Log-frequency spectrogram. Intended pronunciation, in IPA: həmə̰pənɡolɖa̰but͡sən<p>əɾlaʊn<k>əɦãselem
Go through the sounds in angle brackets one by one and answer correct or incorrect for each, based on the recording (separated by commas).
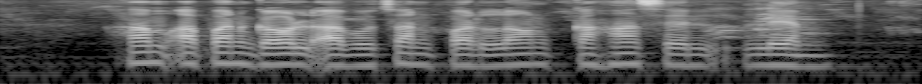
correct, correct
